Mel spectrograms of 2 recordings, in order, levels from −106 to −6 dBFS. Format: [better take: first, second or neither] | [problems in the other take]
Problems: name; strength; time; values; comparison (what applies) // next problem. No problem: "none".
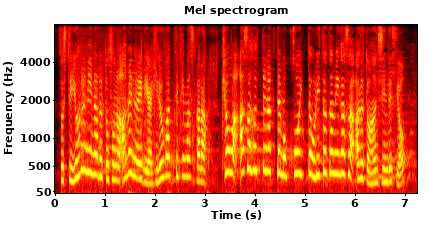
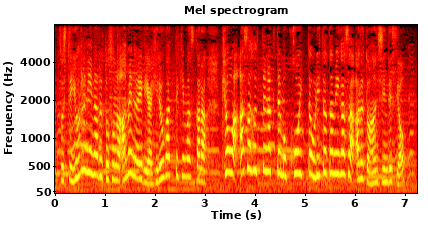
second | noise reduction (neural separator model SepFormer DNS4)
